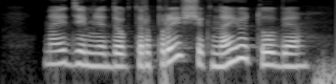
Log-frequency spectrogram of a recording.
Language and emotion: Russian, neutral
